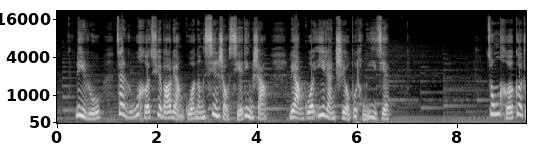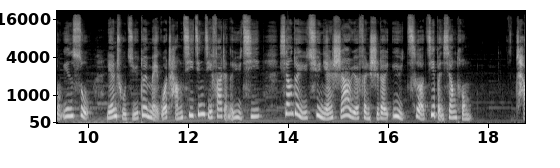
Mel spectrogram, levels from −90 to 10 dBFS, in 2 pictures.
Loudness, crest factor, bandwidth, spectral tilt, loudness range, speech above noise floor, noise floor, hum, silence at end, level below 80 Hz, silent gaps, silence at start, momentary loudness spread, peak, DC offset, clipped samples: -13 LUFS; 14 dB; 19 kHz; -4 dB/octave; 4 LU; 39 dB; -52 dBFS; none; 0 s; -48 dBFS; none; 0.1 s; 7 LU; 0 dBFS; under 0.1%; under 0.1%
